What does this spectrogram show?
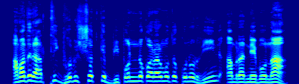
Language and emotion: Bengali, angry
